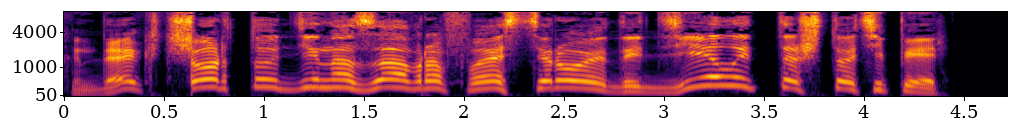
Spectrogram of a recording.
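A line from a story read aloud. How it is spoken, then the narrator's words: Yelling at top of lungs. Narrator (Russian): А третьи, наиболее рациональные, тут же орали во всю глотку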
